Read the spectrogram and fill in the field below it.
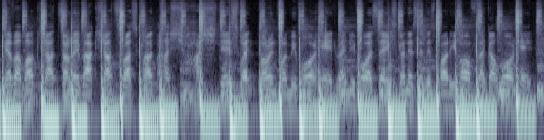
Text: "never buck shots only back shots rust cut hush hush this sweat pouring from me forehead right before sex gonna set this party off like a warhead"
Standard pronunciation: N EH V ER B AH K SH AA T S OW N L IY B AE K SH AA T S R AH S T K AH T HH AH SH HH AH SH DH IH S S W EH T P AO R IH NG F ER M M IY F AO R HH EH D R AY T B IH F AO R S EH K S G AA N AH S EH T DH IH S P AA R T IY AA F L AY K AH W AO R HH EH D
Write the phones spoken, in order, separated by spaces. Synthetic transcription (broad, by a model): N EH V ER B AH K SH AA T S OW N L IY B AE K SH AA T S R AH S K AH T HH AH SH HH AH SH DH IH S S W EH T B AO R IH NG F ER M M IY F AO R HH EH D R AY T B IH F AO R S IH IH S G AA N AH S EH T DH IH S B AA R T AA F L AY K AH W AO R HH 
